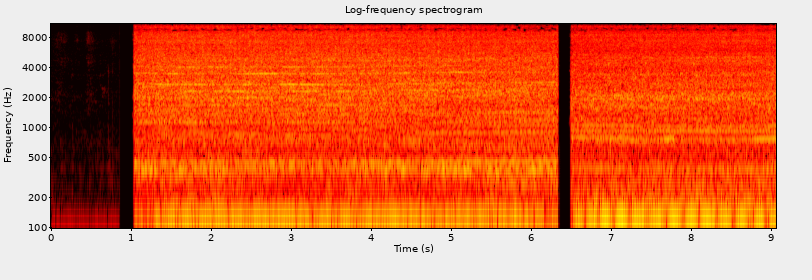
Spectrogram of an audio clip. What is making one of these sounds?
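A truck engine rumbles loudly and steadily.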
